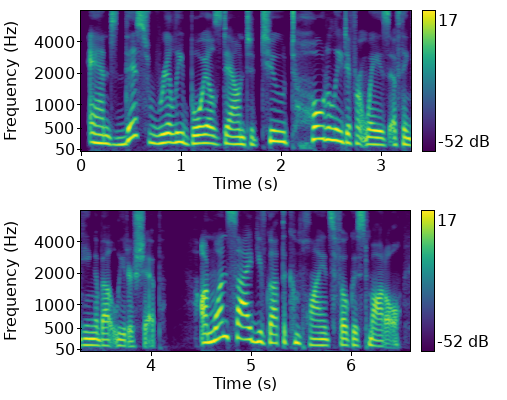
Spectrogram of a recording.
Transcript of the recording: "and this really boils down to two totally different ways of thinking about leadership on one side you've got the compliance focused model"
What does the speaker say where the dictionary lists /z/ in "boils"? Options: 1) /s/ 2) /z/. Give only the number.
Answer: 2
